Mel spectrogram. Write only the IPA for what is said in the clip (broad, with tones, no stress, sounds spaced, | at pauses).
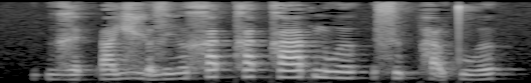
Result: ʔ ɨ̤˨˩ ɣ ɛ˨˩ t̚ ʔ a˨˦ j ɣ ḭ˧˨ ə̯ z i˨˦ ə̯ x a˦˥ t̚ x a˦˥ t̚ x aː˦˥ k̚ n u˧ ə̯ | s ɨ˦˥ p̚ h a̰˧˥ w t̪ u˨˦ ə̯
